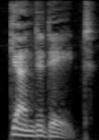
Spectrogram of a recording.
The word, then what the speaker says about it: candidate: कैन, डे, डेट, कैन, डे, डेट, कैंडिडेट, कैंडिडेट। और इसमें भी हम पहले शब्दांश पर यानी CAN पर जोर डालेंगे।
